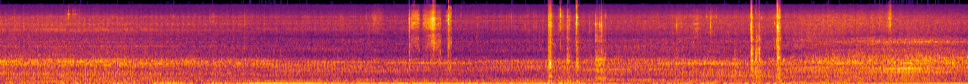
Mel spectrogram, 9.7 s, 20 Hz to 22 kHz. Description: My 1987 Starion having a bit of a rough idle.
